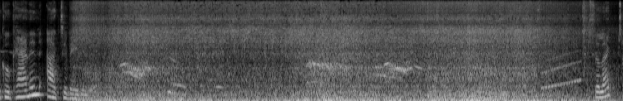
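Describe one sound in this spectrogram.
A powerful beam weapon hums and roars steadily.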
